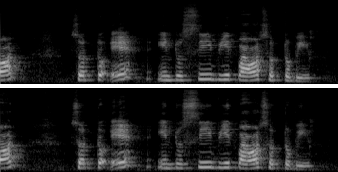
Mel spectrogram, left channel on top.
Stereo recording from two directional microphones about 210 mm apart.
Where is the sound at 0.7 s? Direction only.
20° left (ahead or behind).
